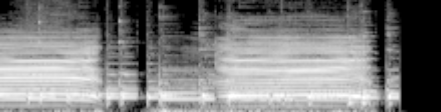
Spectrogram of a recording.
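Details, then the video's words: A docile cow at rest in a pretty rice field gives two long moos, the second longer and fading downward, over a continuous tonal hum like background music, then silence. "suara sapi lucu jinak yang sedang istirahat di sebuah ladang sawah yang indah"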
